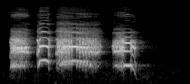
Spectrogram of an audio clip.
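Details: Junglefowl decoy rooster crowing to lure wild junglefowl in: one hoarse, broken crow of four harsh, rasping segments lasting about a second and a half, then silence.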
